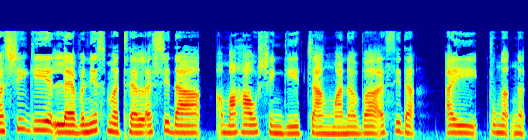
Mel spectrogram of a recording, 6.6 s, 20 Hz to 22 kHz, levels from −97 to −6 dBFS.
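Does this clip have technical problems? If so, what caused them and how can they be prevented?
Yes. Throughout the speech there is plainly audible AAC compression damage: dull, band-limited tone with a warbling, fizzy texture on sibilants. This likely comes from AAC-LC coding at a low bitrate, consistent with about 32 kbps, where quantisation leaves spectral holes. Prevent it by encoding at a higher bitrate.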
